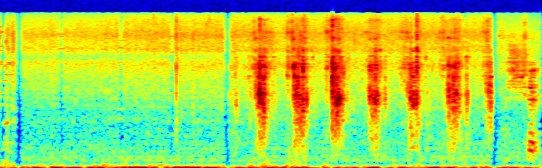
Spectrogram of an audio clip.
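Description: Red pepper flakes shaken from a small spice container over a cast-iron skillet of browning plant-based ground meat: a run of about eight quick, scratchy shakes, roughly four or five a second, in the second half.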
